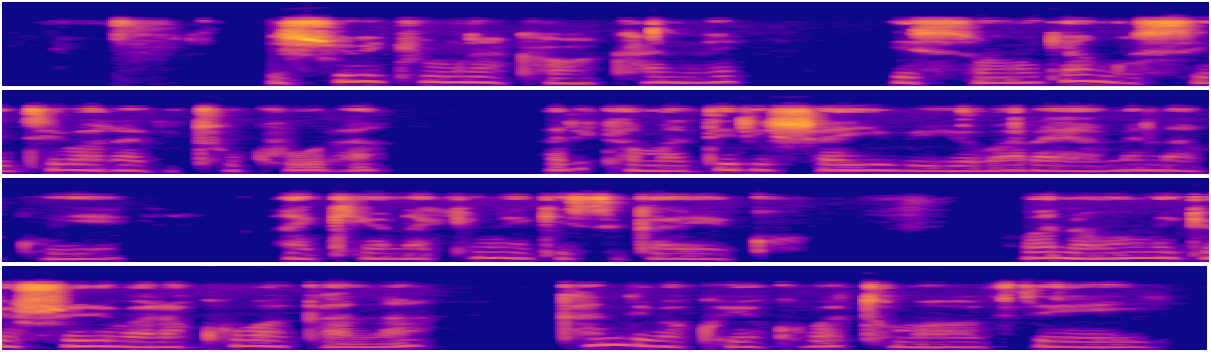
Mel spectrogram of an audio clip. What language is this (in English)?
Rundi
